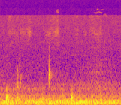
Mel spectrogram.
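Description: Faint squeaks and light taps of a dry-erase marker writing on a whiteboard: a few short strokes over a low steady hum.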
